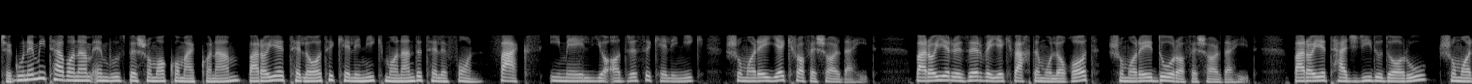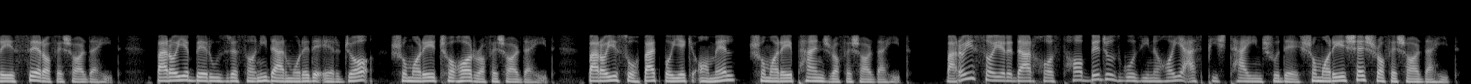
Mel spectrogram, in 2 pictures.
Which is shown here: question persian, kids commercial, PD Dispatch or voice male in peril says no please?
question persian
